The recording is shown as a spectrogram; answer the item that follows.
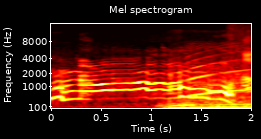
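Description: A long, wavering wailing cry in a cartoon voice. About a second in, a car engine starts up underneath it as the police car pulls away.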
